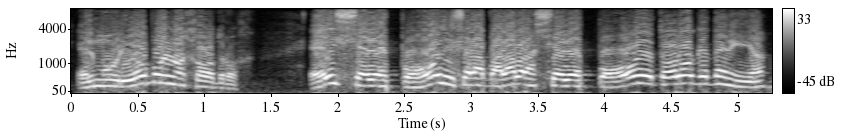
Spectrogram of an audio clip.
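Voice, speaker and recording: A man with a fairly high voice teaching from the Bible in an earnest, conversational way. He retells scripture scenes as quoted dialogue and restarts his phrases often as he works through a point, heard on a radio Bible program. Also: animated, moderate pace, fairly bright tone, rough recording. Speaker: preacher on a Bible study program.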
